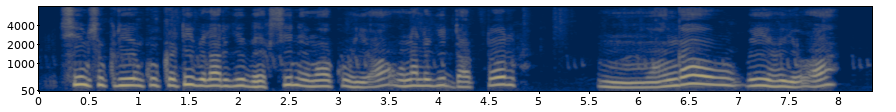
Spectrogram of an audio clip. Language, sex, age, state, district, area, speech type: Santali, male, 45-60, West Bengal, Malda, rural, spontaneous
